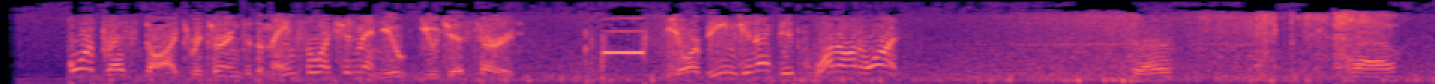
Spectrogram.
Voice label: gay chat line, Prank Calls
